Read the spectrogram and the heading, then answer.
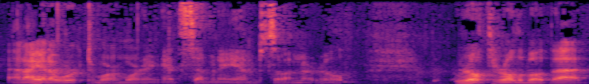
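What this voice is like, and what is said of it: Strained, fading hoarse voice. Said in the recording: “as you can tell, I'm losing my voice.”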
